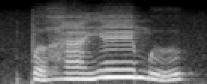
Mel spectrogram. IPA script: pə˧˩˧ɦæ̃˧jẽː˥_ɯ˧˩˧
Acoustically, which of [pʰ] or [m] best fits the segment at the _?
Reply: m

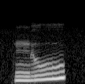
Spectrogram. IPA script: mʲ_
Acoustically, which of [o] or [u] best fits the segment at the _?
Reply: u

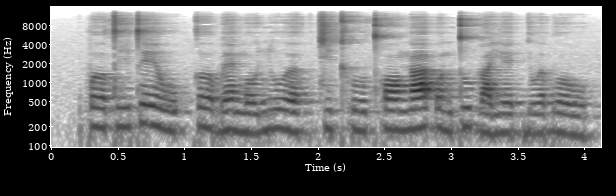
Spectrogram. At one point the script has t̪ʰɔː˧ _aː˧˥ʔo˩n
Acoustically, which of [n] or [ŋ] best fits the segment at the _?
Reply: ŋ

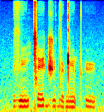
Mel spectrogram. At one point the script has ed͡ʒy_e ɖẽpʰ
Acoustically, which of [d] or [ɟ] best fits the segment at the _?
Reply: d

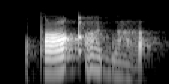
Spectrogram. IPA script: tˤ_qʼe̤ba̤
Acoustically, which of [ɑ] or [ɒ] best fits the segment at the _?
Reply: ɑ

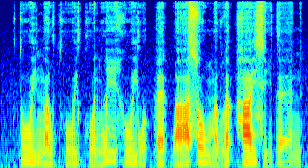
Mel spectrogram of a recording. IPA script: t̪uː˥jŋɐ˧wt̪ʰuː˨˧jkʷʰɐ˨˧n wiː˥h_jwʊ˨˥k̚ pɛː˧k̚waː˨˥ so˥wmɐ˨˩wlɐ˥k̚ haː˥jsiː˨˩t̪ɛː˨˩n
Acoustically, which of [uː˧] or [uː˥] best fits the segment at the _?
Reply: uː˧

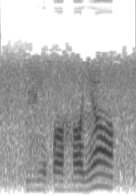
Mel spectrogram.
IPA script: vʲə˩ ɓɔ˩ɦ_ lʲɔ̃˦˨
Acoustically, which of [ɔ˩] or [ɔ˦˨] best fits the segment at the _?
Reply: ɔ˩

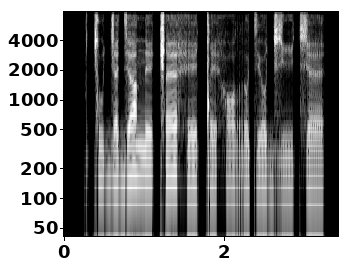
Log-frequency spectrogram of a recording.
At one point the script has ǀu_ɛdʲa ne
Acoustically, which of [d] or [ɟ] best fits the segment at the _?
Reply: ɟ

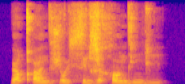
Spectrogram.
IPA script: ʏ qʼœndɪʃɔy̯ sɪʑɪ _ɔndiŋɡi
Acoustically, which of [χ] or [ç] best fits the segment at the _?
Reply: χ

